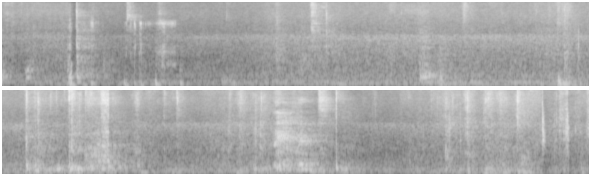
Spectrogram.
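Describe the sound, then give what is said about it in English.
Tape tearing and cardboard rustling as a taped-up box is opened, with irregular scraping and crackling bursts that grow busier toward the middle and end. No voices are heard. “Okay, I'm going to now ask you to open the box, please.”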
